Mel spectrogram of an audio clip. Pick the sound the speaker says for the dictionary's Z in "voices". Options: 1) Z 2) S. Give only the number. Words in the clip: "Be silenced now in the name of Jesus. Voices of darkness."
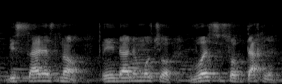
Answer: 2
